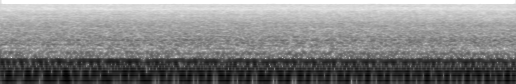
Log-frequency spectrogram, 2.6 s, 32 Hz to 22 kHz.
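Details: 1989 Cadillac DeVille 4.5L at idle right after ECM replacement for F32 code, cold hard start and idle hunting; steady low even hum with no misses, knocks or hunting; a slightly rough start was put down to the new ECM relearning. Normal idle.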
